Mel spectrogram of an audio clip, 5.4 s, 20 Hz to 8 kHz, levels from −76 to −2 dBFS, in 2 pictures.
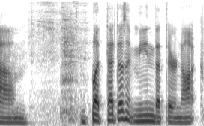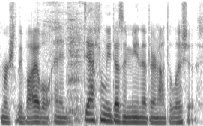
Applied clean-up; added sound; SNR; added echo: none; Dishes, pots, and pans; 19 dB; none.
